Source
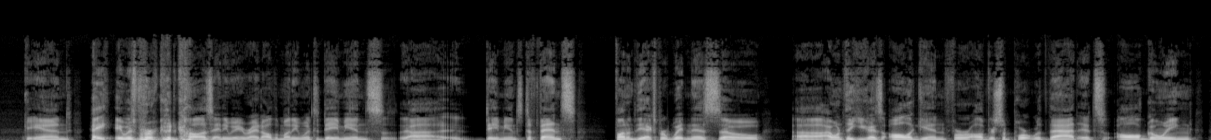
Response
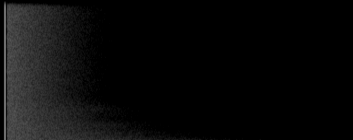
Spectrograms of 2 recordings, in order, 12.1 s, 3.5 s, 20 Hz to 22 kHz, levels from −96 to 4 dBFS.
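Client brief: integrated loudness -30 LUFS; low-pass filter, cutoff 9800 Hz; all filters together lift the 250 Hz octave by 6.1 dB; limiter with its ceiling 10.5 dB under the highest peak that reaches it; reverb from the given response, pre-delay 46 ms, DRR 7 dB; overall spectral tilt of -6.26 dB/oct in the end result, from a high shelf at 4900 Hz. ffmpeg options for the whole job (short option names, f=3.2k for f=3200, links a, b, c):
-filter_complex "[0:a]lowpass=9.8k,equalizer=f=250:t=o:g=8,highshelf=f=4.9k:g=-4.5,alimiter=limit=-13dB:level=0:latency=1,asplit=2[a][b];[1:a]atrim=start_sample=2205,adelay=46[c];[b][c]afir=irnorm=-1:irlink=0,volume=-5.5dB[d];[a][d]amix=inputs=2:normalize=0,volume=-5.5dB"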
